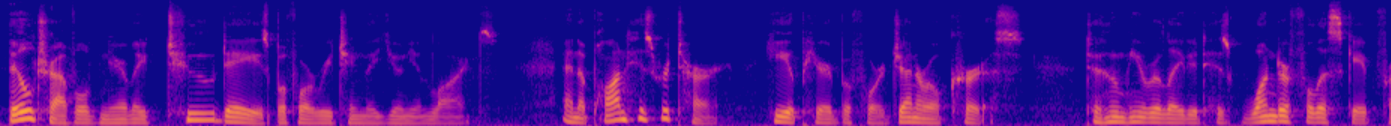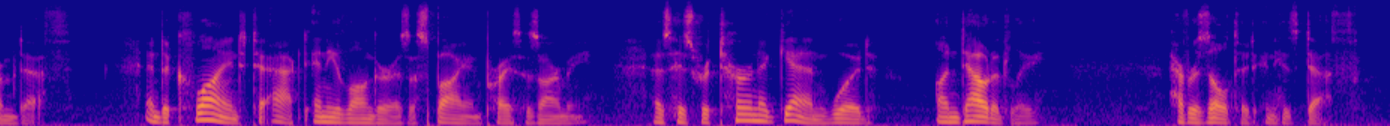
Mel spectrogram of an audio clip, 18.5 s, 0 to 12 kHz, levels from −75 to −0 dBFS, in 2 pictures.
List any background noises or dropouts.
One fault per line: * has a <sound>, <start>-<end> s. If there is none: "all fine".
all fine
